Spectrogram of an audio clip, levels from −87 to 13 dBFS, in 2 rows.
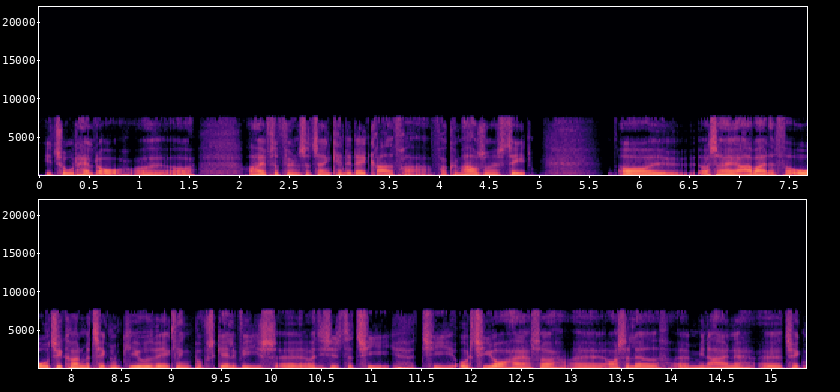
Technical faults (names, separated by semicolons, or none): none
